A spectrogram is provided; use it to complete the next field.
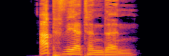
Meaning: inflection of abwertend: 1. strong genitive masculine/neuter singular 2. weak/mixed genitive/dative all-gender singular 3. strong/weak/mixed accusative masculine singular 4. strong dative plural
- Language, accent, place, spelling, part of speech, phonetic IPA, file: German, Germany, Berlin, abwertenden, adjective, [ˈapˌveːɐ̯tn̩dən], De-abwertenden.ogg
